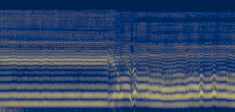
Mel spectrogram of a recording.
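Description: A man's voice singing alone, with no accompaniment heard. It holds one long, steady note, then wavers through small ornamental turns and dips over the last two or three seconds.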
